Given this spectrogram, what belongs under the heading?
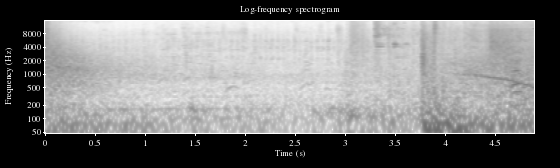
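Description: Artillery fire from Combat Mission Battle for Normandy, a war game: distant booms and rumbling impacts roll through a low background din, with a heavier blast near the end.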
